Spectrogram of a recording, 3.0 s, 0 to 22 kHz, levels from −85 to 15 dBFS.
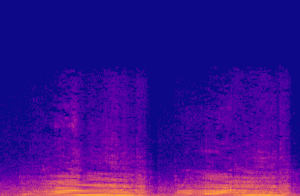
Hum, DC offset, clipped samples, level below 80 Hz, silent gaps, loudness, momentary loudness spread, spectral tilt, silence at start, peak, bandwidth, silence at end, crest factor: none; under 0.1%; under 0.1%; -44 dBFS; none; -12 LUFS; 15 LU; -10.5 dB/octave; 0.15 s; 0 dBFS; 5.2 kHz; 0.05 s; 12 dB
